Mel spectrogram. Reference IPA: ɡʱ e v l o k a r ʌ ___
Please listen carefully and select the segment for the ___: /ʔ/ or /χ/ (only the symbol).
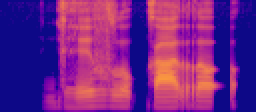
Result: ʔ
